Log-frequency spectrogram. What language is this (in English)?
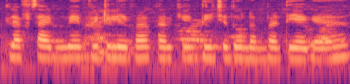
Hindi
